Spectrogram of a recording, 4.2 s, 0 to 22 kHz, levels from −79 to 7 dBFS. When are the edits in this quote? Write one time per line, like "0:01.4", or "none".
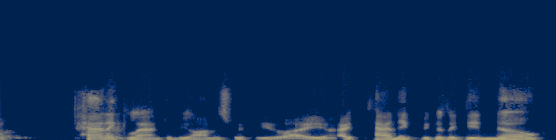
0:02.5

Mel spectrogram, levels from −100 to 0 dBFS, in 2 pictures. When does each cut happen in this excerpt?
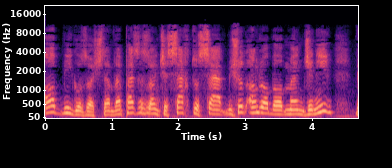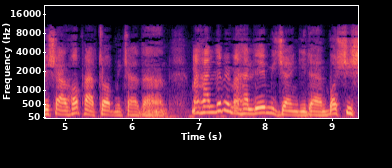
none

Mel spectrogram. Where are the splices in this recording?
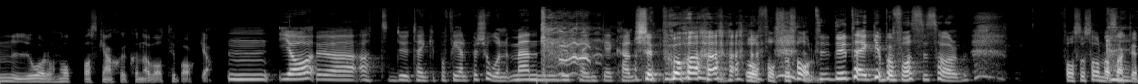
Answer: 0:02.2
0:03.2
0:05.4

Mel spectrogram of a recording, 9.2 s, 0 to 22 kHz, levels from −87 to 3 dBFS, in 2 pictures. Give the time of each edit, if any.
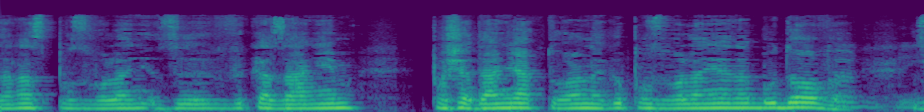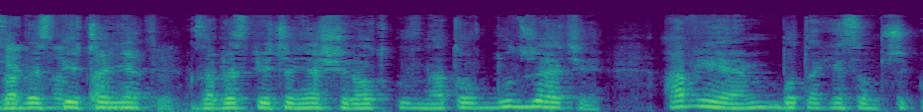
none

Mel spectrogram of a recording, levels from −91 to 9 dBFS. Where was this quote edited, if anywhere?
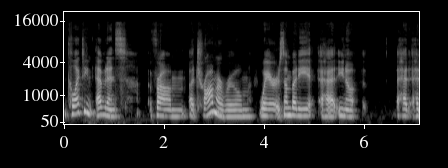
0:03.8

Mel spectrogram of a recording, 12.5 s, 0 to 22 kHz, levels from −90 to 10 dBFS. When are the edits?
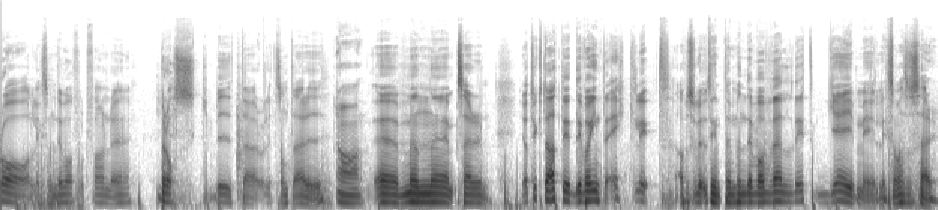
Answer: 0:02.1
0:04.4
0:06.1

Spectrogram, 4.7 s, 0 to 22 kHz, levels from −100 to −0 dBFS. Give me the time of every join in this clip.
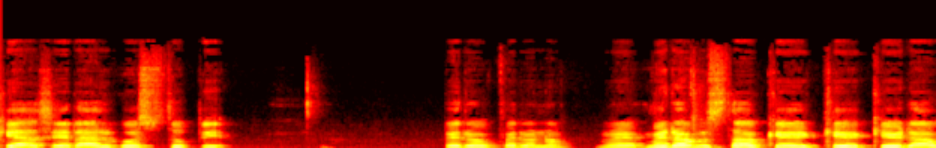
none

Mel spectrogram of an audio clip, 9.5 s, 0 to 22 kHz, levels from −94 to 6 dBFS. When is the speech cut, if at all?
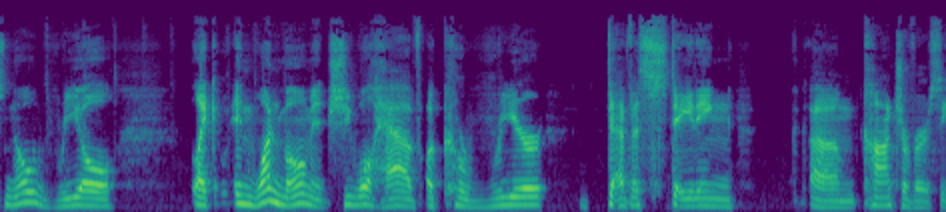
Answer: none

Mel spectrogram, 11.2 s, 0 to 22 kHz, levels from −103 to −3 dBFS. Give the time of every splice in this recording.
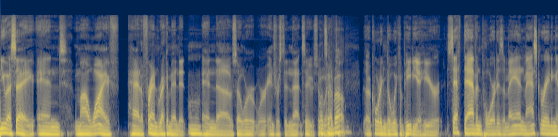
0:02.5

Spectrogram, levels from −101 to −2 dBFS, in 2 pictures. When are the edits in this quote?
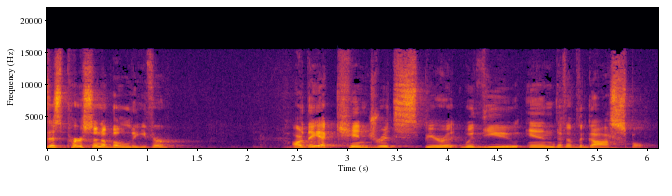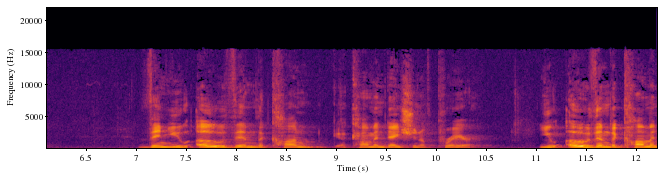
0:05.2

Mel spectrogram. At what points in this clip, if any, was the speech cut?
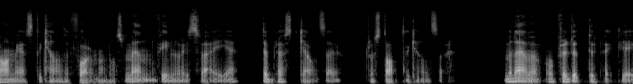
0:01.6
0:02.6
0:04.8
0:05.4

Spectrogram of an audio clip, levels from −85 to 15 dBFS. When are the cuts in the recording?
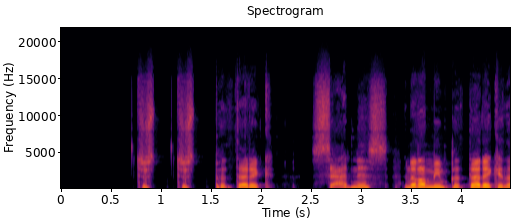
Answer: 0:01.1
0:03.4

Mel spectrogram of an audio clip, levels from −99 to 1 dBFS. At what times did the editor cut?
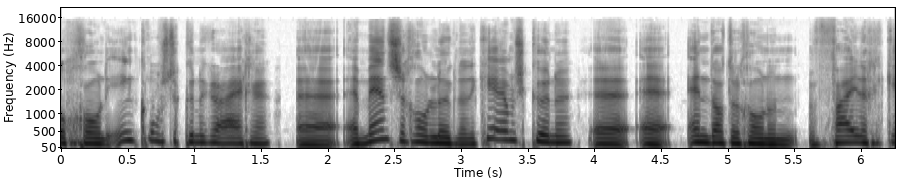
0:01.6
0:03.9

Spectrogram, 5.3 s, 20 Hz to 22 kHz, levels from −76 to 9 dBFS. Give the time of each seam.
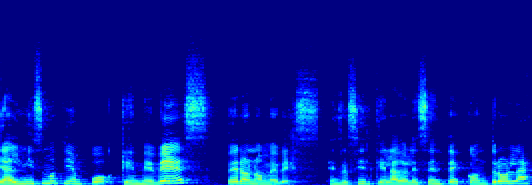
0:02.2

